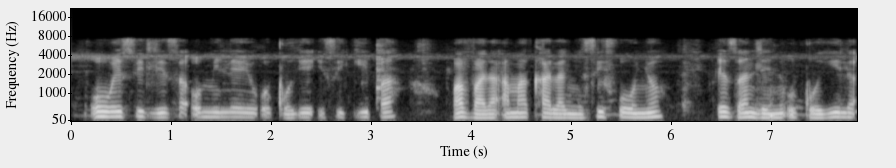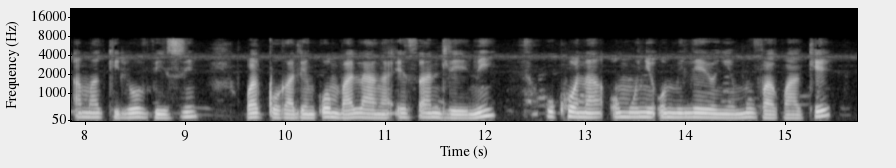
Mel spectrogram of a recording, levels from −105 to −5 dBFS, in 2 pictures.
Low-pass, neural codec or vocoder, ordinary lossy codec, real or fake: 7.2 kHz; none; AAC, 48 kbps; real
